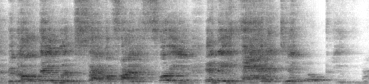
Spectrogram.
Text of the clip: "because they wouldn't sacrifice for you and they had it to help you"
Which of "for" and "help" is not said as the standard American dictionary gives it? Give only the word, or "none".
help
